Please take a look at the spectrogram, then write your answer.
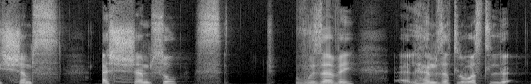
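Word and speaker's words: الشمس: Seulement, le lam, vous ne le prononcez pas, vous ne dites pas al-shamsu, vous dites ash-shamsu direct.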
